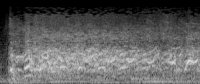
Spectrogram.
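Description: A man's loud, high-pitched laughter, wavering and unbroken, an exaggerated mock sob that tips over into laughing.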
